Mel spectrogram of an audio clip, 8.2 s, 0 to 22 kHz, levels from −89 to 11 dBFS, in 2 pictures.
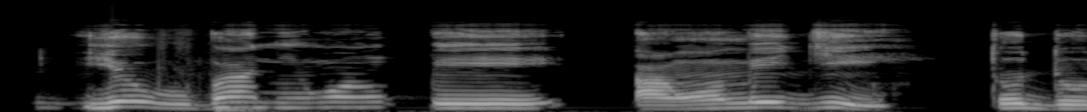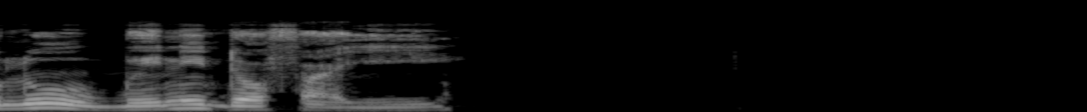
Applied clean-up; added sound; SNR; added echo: classical method spectral subtraction.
